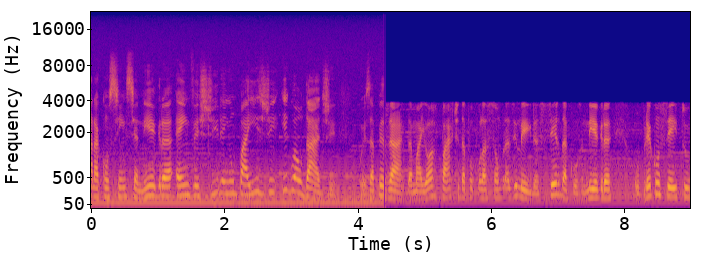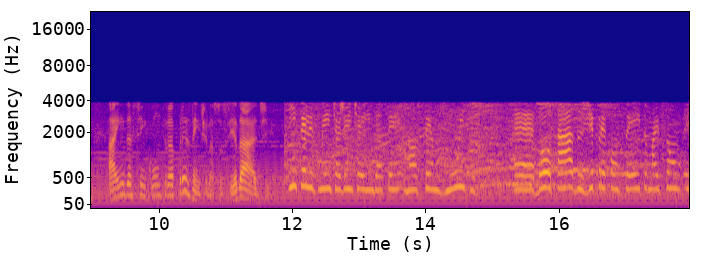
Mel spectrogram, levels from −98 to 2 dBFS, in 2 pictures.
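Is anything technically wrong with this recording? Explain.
Yes, there are two faults.

Video or display buzz runs through the whole clip: a screen or video cable couples into the audio path, leaving a fairly strong buzz at a 75 Hz field rate with hash above it. That rate sets it apart from 50 or 60 Hz mains hum.

From 4.40 s to the end, the sound turns dull, with nothing above 3.8 kHz, after a 20 ms silence. The likely cause is an input switched to a poorer device. The level barely changes, but a new low noise floor arrives with the narrower band, which a simple filter change wouldn't bring.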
